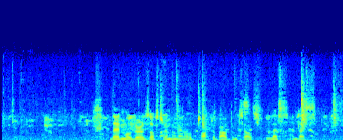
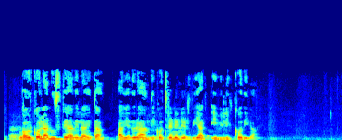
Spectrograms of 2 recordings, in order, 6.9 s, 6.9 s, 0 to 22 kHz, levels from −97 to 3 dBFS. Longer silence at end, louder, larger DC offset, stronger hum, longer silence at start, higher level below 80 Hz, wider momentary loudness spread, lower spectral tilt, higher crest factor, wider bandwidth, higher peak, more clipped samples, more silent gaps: second, 0 s vs 1.75 s; second, -40 LUFS vs -23 LUFS; neither; neither; about the same, 0.05 s vs 0.15 s; first, -72 dBFS vs -78 dBFS; first, 17 LU vs 11 LU; second, -2.5 dB/octave vs -5 dB/octave; first, 24 dB vs 18 dB; first, 15 kHz vs 11.5 kHz; second, -18 dBFS vs -6 dBFS; neither; neither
